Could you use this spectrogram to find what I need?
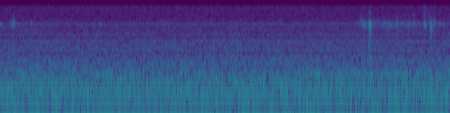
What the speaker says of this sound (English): Plane slowly descending as we're turning.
